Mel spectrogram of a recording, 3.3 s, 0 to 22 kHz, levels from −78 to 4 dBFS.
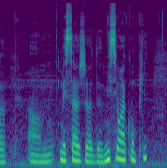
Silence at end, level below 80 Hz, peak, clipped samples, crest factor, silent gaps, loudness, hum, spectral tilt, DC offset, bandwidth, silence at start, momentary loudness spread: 0.05 s; -46 dBFS; -4 dBFS; under 0.1%; 16 dB; none; -20 LUFS; none; -5.5 dB/octave; under 0.1%; over 20 kHz; 0 s; 11 LU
